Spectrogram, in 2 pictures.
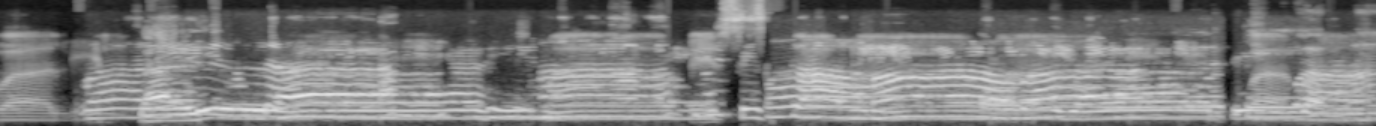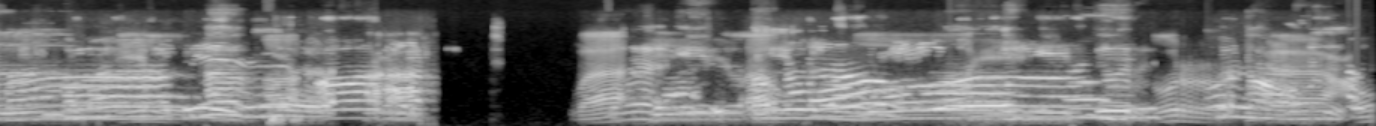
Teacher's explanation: Allahnya dibaca tebal karena harokat di depannya fathah. Lam fathah berdiri mat tobi'i, panjang 2 harokat.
